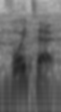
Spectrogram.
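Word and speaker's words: Wojtek: have to have in a second so yeah vojtek that's how it's pronounced a Syrian brown bear as a young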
